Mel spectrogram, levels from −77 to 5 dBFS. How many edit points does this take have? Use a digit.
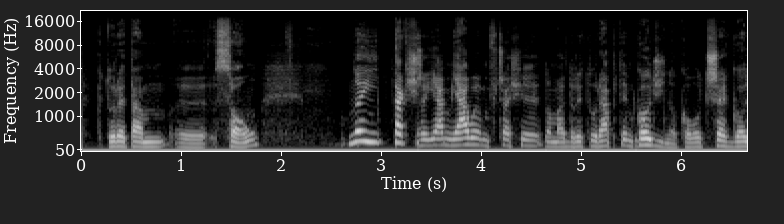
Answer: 3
